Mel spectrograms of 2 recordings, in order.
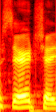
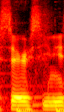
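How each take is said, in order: First: The name is said with Italian pronunciation. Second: The name is said with American pronunciation. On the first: "Saraceni is the Italian way" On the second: "Saraceni is how you and I would say it"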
